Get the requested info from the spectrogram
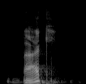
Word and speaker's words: Baak: And for us in French, Baak, B-A-A-K, and Baak, B-A-C-K, it's pronounced the same.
